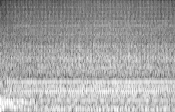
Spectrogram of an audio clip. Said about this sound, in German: Eine Pumpe entfernt die Luft aus der Kammer.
